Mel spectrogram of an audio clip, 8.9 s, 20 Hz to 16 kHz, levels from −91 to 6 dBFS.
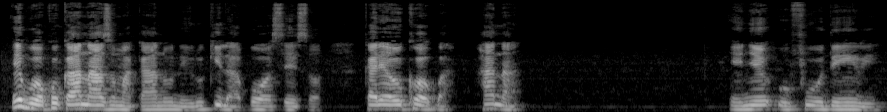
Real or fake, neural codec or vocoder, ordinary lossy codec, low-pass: real; none; MP3, 64 kbps; 14.4 kHz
